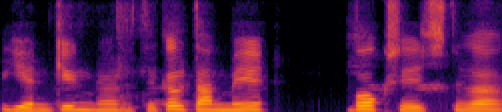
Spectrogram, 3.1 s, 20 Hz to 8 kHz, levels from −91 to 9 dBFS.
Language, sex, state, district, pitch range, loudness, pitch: Wancho, female, Arunachal Pradesh, Longding, 215-235 Hz, -18 LUFS, 220 Hz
